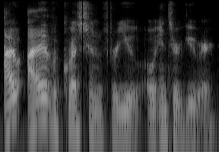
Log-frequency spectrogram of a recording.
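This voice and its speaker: A man's voice: mid-range voice, animated, brisk, sharp tone, highs cut off. A young man guesting on a casual podcast over a voice call, speaking in slangy, playfully sarcastic banter.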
